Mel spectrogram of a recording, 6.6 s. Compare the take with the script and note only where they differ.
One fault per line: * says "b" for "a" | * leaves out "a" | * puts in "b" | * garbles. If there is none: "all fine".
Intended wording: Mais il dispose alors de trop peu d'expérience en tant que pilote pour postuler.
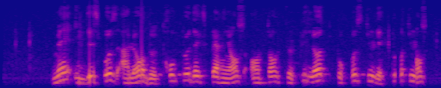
* garbles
